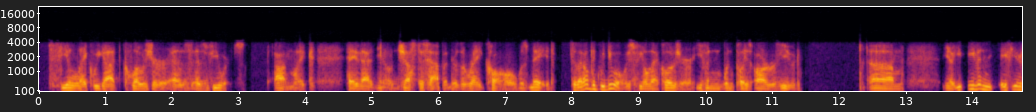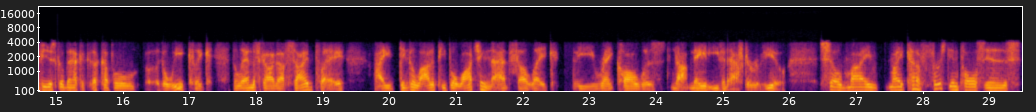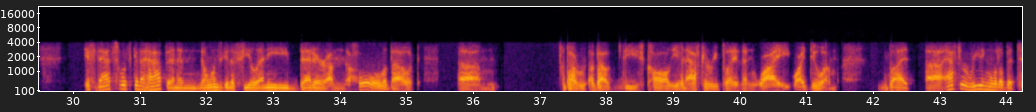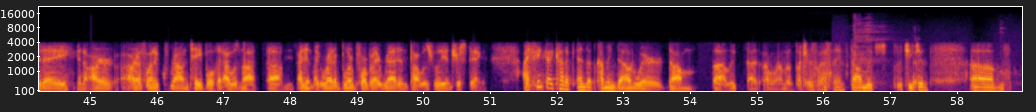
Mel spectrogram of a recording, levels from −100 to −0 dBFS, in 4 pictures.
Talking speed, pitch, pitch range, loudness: 180 wpm, 115 Hz, 105-135 Hz, -21 LUFS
